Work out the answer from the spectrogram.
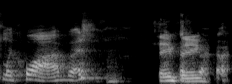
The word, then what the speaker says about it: LaCroix: No, dude, that's lacrosse. LaCroix, bro.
